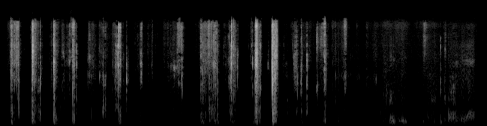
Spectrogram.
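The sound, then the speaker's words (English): Tarot cards and a Work Your Light oracle deck being pulled and handled, giving many crisp, sharp snaps and papery flicks in an irregular rhythm with brief pauses, fairly loud and without talk. “So I'm going to pull two different types of cards. I'm going to do my standard ones, my tarot and the Work Your Light deck from the Oracle cards, and see what comes up.”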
